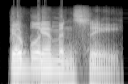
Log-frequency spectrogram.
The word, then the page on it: Bibliomancy: American English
